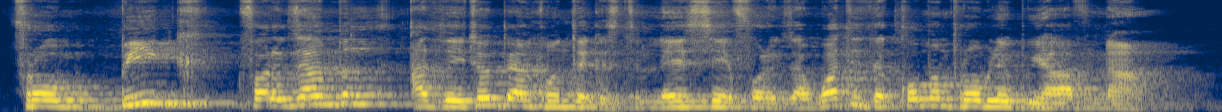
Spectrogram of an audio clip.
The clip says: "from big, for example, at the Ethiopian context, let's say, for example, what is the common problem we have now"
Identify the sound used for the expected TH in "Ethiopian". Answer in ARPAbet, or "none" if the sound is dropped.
T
